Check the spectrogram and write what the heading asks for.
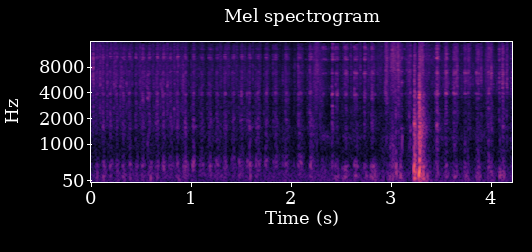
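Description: Steel grinder parts handled with gloved hands: faint scraping and rattling of metal, with one sharp metal clunk a little over three seconds in.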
